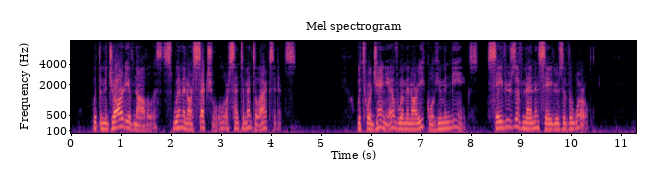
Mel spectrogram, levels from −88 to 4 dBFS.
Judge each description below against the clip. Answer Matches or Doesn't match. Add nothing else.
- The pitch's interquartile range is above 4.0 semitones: Doesn't match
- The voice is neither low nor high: Matches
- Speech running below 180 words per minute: Matches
